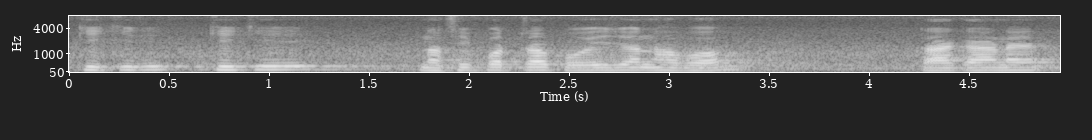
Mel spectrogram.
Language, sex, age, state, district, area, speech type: Assamese, male, 45-60, Assam, Tinsukia, rural, spontaneous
